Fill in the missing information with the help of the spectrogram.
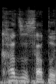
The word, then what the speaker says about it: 上総: 上層と書いて上総と読む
